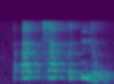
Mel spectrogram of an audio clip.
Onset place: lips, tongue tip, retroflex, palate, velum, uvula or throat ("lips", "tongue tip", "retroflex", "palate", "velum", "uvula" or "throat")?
throat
